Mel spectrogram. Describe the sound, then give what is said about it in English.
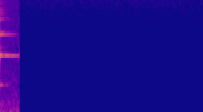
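Glasses of South African red wine clink once in a toast, a brief bright ring with a high glassy tone that is cut off after a fraction of a second, followed by silence. “Who knows? Cheers.”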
